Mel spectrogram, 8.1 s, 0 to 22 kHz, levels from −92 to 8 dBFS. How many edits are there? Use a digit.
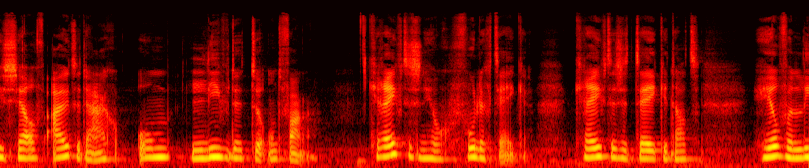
0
